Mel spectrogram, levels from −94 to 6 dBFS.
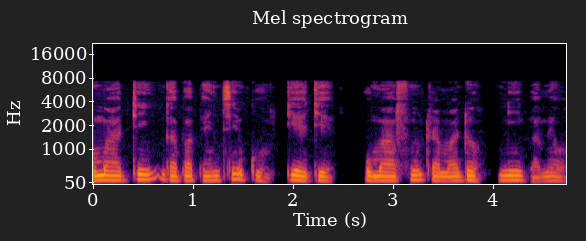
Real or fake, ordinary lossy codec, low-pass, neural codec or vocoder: real; none; 7.2 kHz; none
